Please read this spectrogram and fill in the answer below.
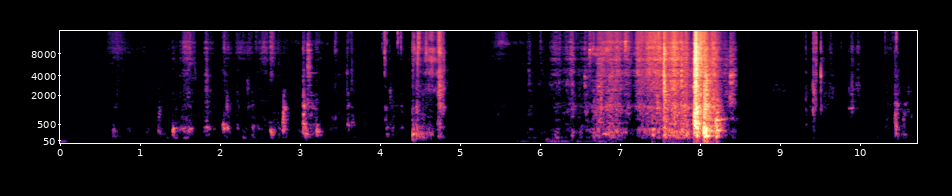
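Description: Handling noises: a scatter of small knocks and clicks, then a rustling that builds to a loud burst about eight seconds in.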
